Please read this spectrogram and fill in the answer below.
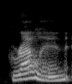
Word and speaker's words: ghrelin: Ghrelin, and I remember from college when we're learning all these hormones for the first time, ghrelin has that grr sound at the beginning. So grr, like your stomach's growling, is what we call the hunger hormone.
